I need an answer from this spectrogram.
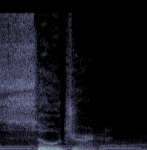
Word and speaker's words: sojourn: Director Zosimos, how do you pronounce this word? Oh je. Let me see. Ah, that's sojourn.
